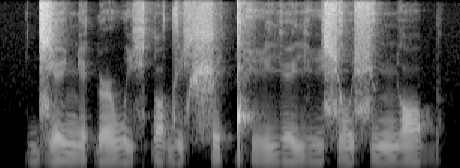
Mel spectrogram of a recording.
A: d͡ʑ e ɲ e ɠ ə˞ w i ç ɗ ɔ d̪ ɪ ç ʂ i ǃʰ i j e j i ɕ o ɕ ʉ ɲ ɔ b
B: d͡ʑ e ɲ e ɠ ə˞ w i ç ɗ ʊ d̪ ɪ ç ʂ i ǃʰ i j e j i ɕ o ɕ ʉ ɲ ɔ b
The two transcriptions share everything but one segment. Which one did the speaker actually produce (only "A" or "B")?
A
